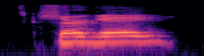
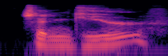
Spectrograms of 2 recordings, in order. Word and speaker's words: Sengier: Sergey, is that close? Sengier. Oh, is it? Okay. It was kind of Belgian / French.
